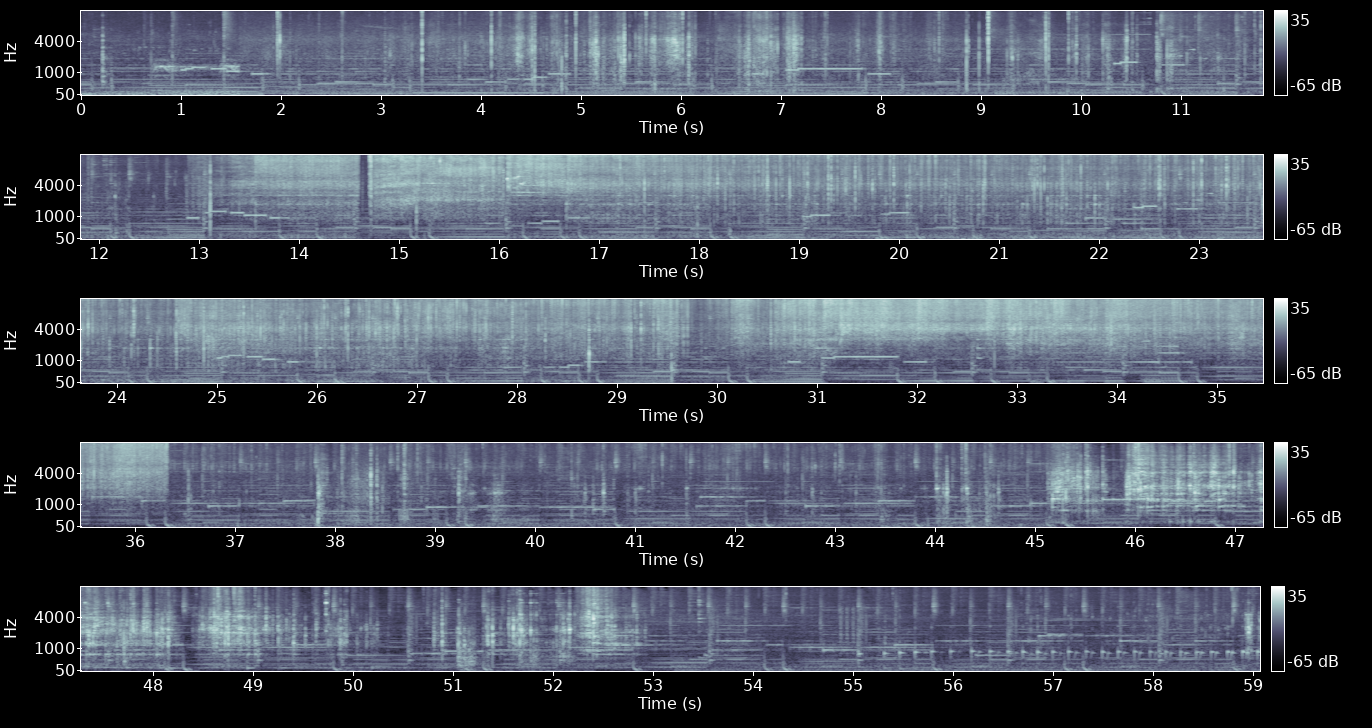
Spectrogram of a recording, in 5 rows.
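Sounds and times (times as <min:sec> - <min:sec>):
background music: 0:00.0 - 0:59.0
patty sizzling in frying pan: 0:13.0 - 0:50.8.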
